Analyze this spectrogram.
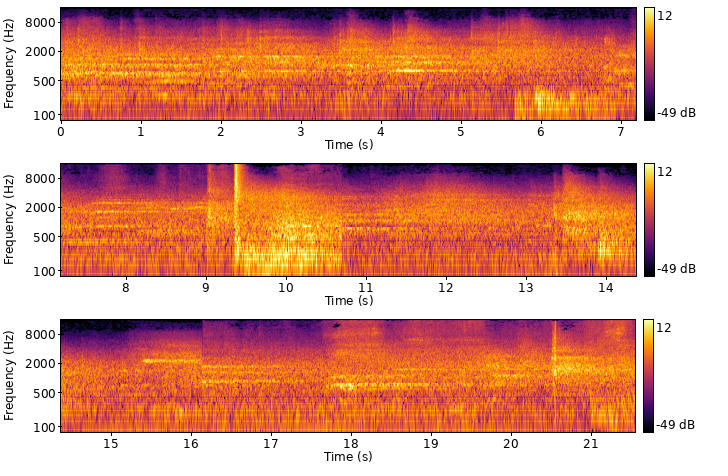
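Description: Young male players shout and call out across an echoing rink.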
